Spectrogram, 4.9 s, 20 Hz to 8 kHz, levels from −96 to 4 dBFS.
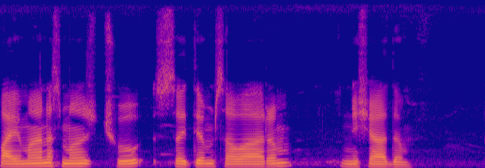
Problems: background sounds at intervals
